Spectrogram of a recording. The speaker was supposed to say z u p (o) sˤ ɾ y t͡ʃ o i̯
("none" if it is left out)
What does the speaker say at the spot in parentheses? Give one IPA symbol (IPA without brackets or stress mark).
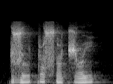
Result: u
